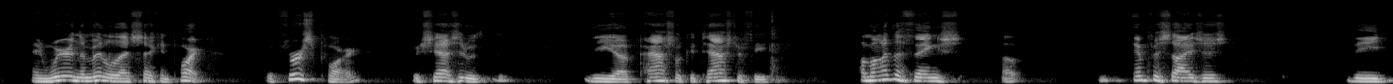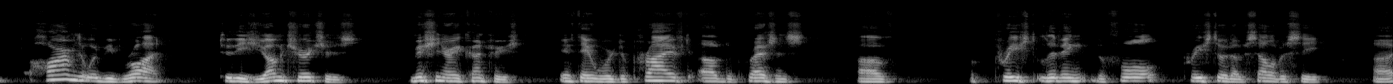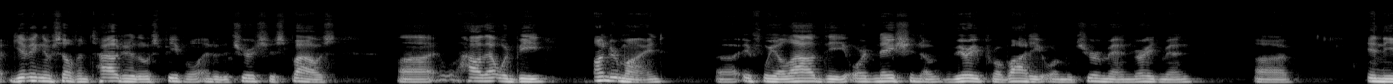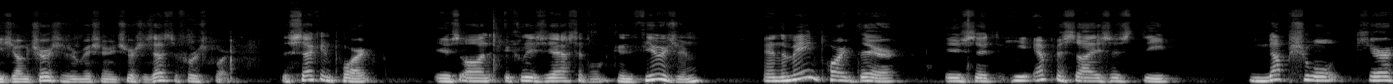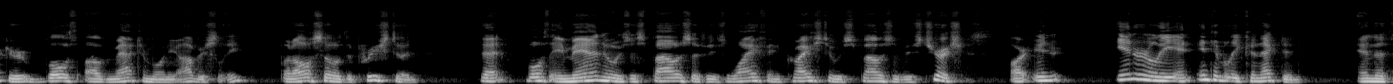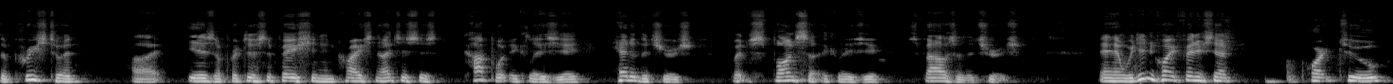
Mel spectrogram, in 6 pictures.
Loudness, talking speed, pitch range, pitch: -22 LUFS, 135 wpm, 130-165 Hz, 145 Hz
